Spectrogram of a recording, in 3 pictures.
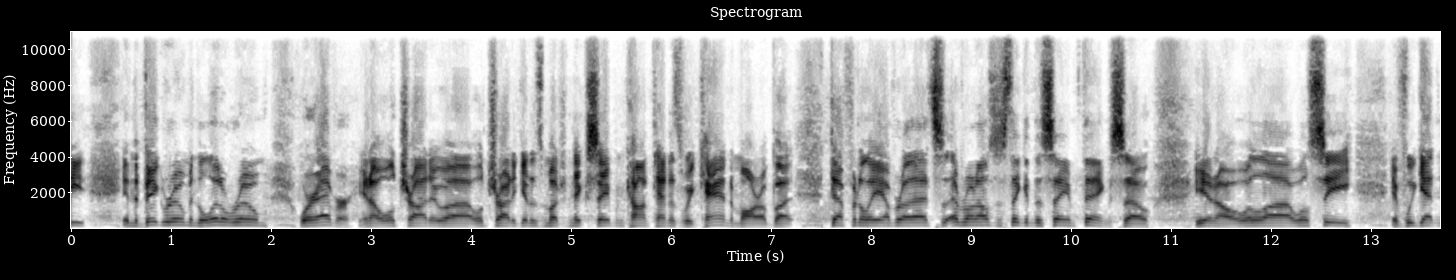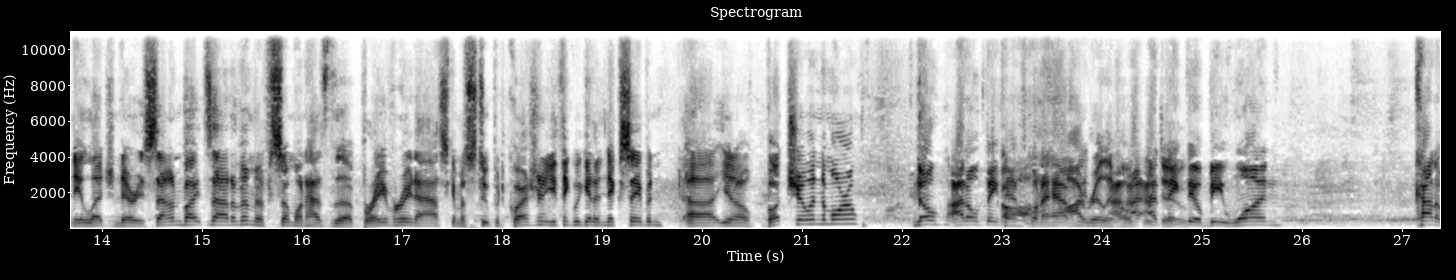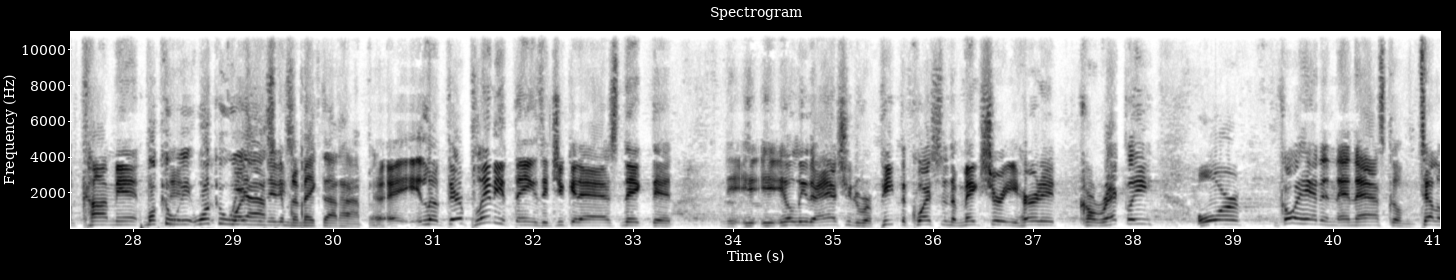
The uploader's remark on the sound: Live at SEC Media Days. The Nashville SEC Media Day Two!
